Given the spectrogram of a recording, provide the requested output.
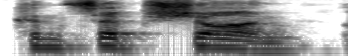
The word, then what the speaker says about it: Concepcion: Is it Concepcion? Am I saying it right? – The actual pronunciation is Concepcion, like that.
